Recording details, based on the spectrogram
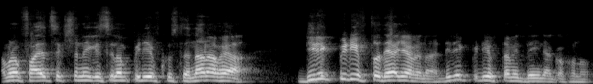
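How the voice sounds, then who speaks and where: A man's voice: high-pitched, very fast. A man teaching an online grammar class, who repeats his questions and keeps asking whether the students understand. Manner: reads out viewer comments and replies.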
